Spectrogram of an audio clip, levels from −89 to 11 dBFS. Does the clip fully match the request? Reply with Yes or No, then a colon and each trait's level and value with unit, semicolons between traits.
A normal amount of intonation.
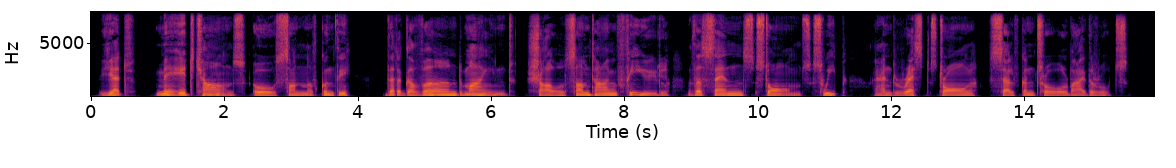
No: wide, 6.4 semitones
